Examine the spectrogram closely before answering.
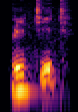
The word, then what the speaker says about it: retreat: So number one, retreat. Retreat. So there are retreat, two syllables, and the second syllable is stressed.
